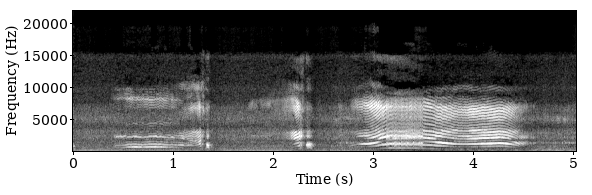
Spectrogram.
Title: Crying newborn Baby Child Sound Effect 2024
